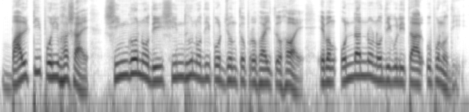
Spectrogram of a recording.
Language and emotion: Bengali, neutral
